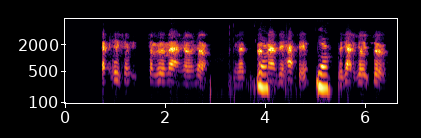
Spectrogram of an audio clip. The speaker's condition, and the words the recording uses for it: Tongue cancer surgery. I think it's really difficult because my speech is so slow.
